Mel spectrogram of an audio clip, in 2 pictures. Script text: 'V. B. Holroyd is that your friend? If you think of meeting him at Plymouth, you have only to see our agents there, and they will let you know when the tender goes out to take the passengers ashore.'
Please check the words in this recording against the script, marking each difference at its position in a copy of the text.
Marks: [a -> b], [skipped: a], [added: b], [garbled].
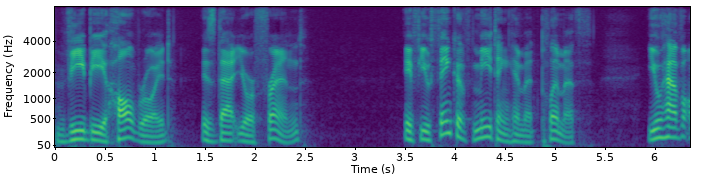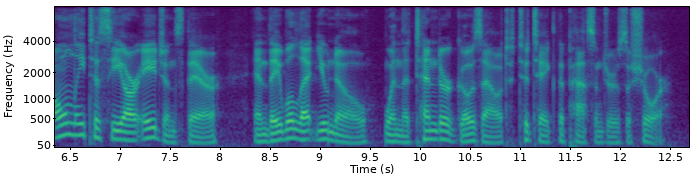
'V. B. Holroyd is that your friend? If you think of meeting him at Plymouth, you have only to see our agents there, and they will let you know when the tender goes out to take the passengers ashore.'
